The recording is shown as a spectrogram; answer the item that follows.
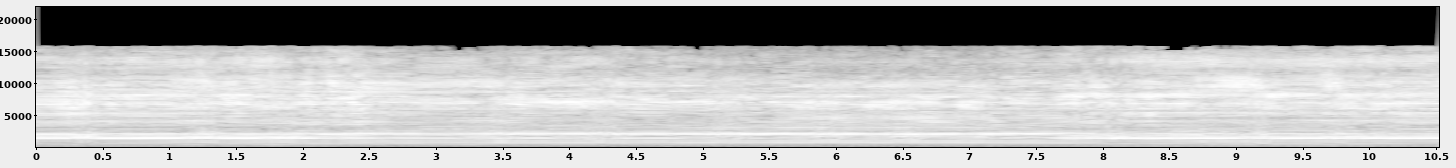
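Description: Small Wahl electric hair clipper running steadily, buzzing as it trims the hair at the nape, its tone wavering slightly now and then.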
